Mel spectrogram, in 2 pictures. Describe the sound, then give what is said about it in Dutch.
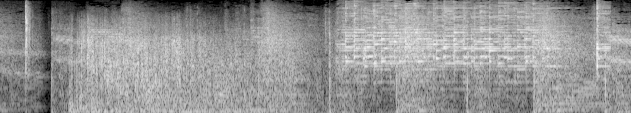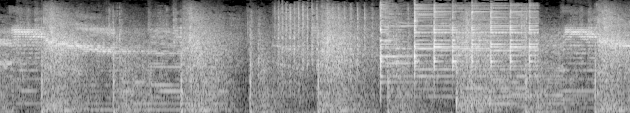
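A big explosion sound effect, a loud rumbling boom that sustains throughout with dense crackling and clinking like falling glass and debris. “ome Henk, die eindigt zijn verhaaltjes altijd met een hele grote explosie.”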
